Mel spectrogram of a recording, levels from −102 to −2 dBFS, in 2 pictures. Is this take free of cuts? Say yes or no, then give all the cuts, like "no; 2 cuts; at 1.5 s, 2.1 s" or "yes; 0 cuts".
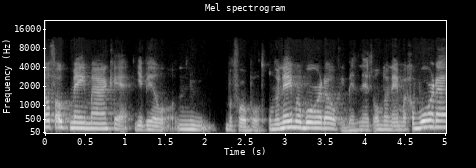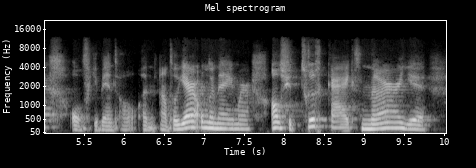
yes; 0 cuts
